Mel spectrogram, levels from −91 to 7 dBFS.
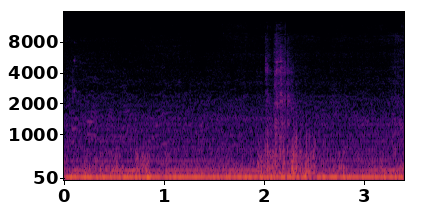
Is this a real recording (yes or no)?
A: yes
